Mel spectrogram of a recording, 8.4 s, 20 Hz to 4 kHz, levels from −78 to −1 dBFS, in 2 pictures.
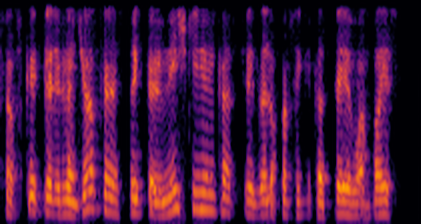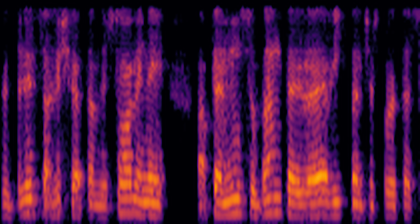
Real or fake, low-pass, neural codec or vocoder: fake; 3.6 kHz; codec, 24 kHz, 0.9 kbps, WavTokenizer, medium music audio release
